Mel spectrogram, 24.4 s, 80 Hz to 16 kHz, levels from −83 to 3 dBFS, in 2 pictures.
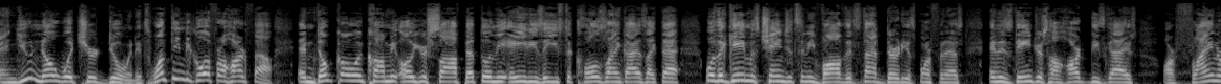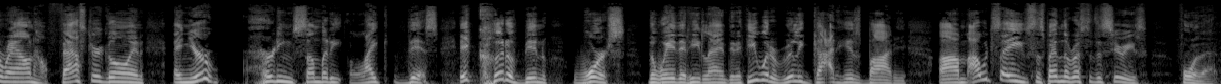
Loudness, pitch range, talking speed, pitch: -29 LUFS, 170-210 Hz, 245 wpm, 190 Hz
